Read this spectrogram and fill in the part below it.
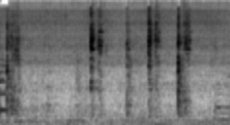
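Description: Lentils dry-roast until golden brown in a pan, a soft hiss under a few sharp scraping and stirring clicks spaced irregularly, close and moderately quiet.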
